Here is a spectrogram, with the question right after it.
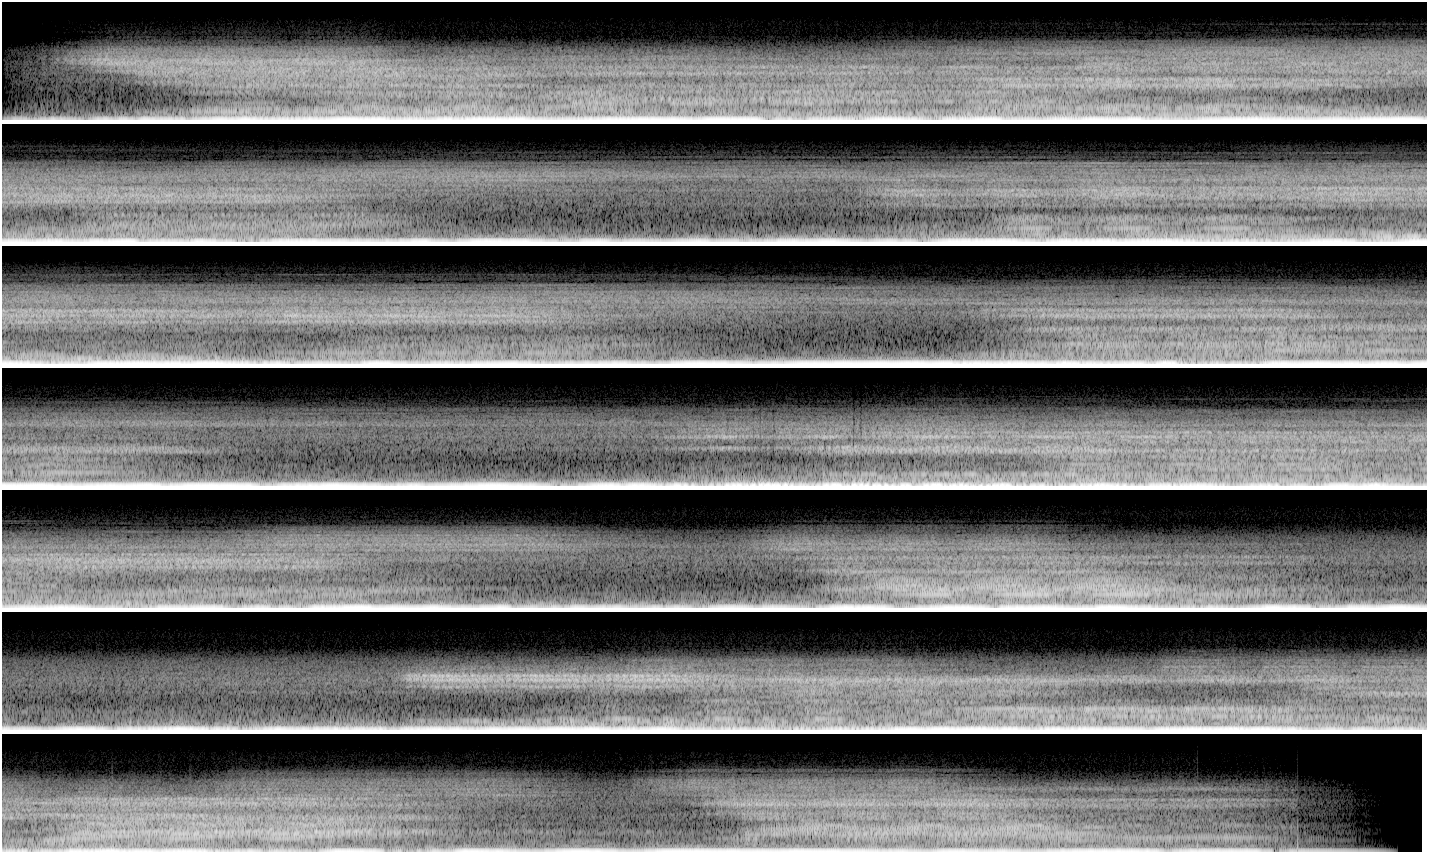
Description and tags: Inspired by amliebsch's "voice from hell" sound, I decided to take a crack at making something similar. This was made with my own voice. If you want to know what it's saying, it's:
To invoke the hive-mind representing chaos.
Invoking the feeling of chaos.
With out order.
The Nezperdian hive-mind of chaos. Zalgo.
He who Waits Behind The Wall.
ZALGO!
Just slowed and pitched down immensely and then with some added reverb to give it the creepy effects that I wanted to. I think it would make a really great ambiance to a creepy horror scene in some creepy abandoned....wherever you would expect to hear these kinds of sounds.
Credits to amliebsch for giving me the idea!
